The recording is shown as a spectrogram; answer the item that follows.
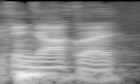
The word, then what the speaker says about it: Ngakoue: This might be a bit of an out there name to start off with at defensive end, but I've got Yannick Ngakoue. And a lot of talk about Dante Fowler, kind of early first round pick. But Yannick Ngakoue... – I'm impressed you pronounced that correctly.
